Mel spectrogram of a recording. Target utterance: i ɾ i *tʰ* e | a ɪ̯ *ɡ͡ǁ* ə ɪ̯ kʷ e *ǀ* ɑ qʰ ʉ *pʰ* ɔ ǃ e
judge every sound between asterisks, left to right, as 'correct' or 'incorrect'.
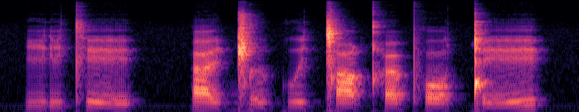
correct, correct, correct, correct

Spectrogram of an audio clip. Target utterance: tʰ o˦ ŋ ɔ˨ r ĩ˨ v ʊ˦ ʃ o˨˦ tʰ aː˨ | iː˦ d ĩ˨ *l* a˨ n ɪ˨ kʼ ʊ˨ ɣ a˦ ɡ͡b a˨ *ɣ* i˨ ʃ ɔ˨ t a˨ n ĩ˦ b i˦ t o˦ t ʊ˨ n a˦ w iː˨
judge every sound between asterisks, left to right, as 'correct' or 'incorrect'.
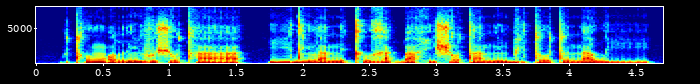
correct, incorrect: h

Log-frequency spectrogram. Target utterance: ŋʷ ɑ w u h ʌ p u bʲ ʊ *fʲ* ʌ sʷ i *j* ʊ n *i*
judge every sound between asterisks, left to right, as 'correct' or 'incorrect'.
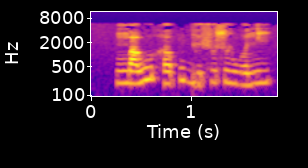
correct, incorrect: w, correct

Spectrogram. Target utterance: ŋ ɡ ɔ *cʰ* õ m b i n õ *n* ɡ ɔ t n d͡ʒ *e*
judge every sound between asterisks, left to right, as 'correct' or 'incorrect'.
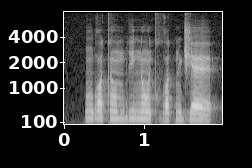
incorrect: t, incorrect: t, incorrect: ɛ

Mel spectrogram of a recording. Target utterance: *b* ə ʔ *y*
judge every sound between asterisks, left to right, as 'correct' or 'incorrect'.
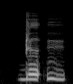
incorrect: ɖ, correct

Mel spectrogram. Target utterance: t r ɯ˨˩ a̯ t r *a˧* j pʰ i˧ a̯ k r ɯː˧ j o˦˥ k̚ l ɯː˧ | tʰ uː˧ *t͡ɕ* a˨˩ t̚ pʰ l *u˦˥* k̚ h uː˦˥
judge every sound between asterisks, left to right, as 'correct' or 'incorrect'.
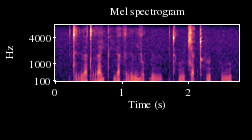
incorrect: a˦˥, correct, incorrect: u˥˩

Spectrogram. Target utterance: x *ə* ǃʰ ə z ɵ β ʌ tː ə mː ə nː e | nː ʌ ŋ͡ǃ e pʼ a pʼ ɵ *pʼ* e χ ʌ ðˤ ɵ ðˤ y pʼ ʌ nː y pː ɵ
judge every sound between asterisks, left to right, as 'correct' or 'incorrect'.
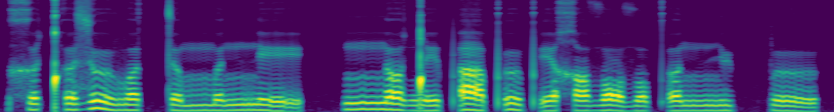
correct, correct

